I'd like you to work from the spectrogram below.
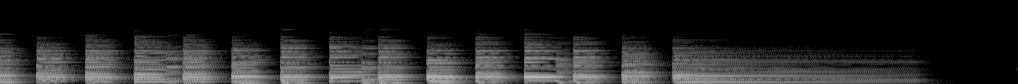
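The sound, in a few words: piano playing a song in shuffle rhythm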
